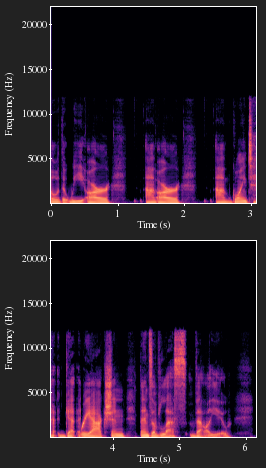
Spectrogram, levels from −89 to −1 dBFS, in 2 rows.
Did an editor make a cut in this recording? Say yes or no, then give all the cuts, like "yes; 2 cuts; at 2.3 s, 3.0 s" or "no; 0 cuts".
yes; 3 cuts; at 1.5 s, 3.5 s, 4.5 s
